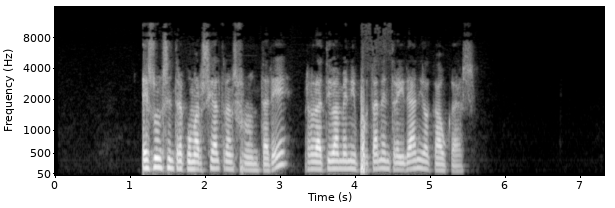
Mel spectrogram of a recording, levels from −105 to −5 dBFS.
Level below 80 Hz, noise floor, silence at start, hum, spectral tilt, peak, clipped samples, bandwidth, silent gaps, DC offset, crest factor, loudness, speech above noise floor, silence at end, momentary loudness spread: -56 dBFS; under -90 dBFS; 1.15 s; none; -6.5 dB/octave; 0 dBFS; under 0.1%; 11 kHz; none; under 0.1%; 18 dB; -17 LUFS; over 73 dB; 1.75 s; 9 LU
